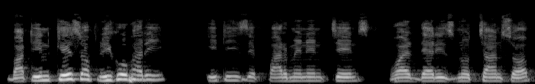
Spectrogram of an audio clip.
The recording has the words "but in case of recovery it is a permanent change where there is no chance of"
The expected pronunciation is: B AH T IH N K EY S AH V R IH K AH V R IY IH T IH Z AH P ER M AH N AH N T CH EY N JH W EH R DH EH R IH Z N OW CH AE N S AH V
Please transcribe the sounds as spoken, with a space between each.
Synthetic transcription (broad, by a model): B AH T IH N K EY S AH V R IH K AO B R IY IH T IH Z AH P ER M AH N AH N T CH EY N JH W EH R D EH R IH Z N OW CH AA N S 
